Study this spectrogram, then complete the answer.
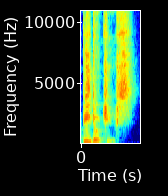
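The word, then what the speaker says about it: Betelgeuse: a film no the star's name was the inspiration for the film the film was spelled b-e-e-t-l-e-j-u-i-c-e the Stars spelled b-e-t-e-l-t-e-u-s-e I feel like you're pulling my leg that's a very weird way to spell it we aren't what did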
